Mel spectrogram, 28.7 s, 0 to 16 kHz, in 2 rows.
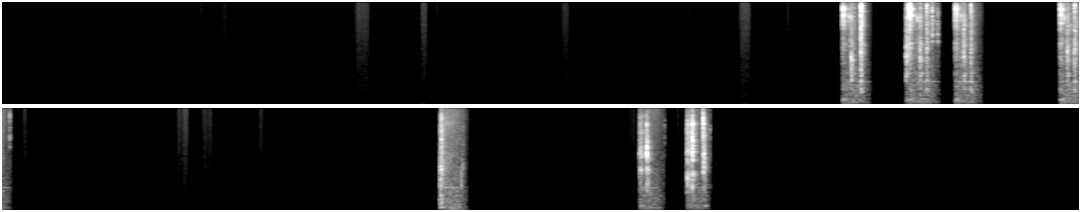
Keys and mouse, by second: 8.5 middle click, 10.7 click, 11.7 click, 12.5 click, 13.2 click, 13.8 click, 14.5 click, 15.5 click, 16.3-20.3 drag, 20.9 ctrl+z, 21.5 F4, 22.2 F3.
